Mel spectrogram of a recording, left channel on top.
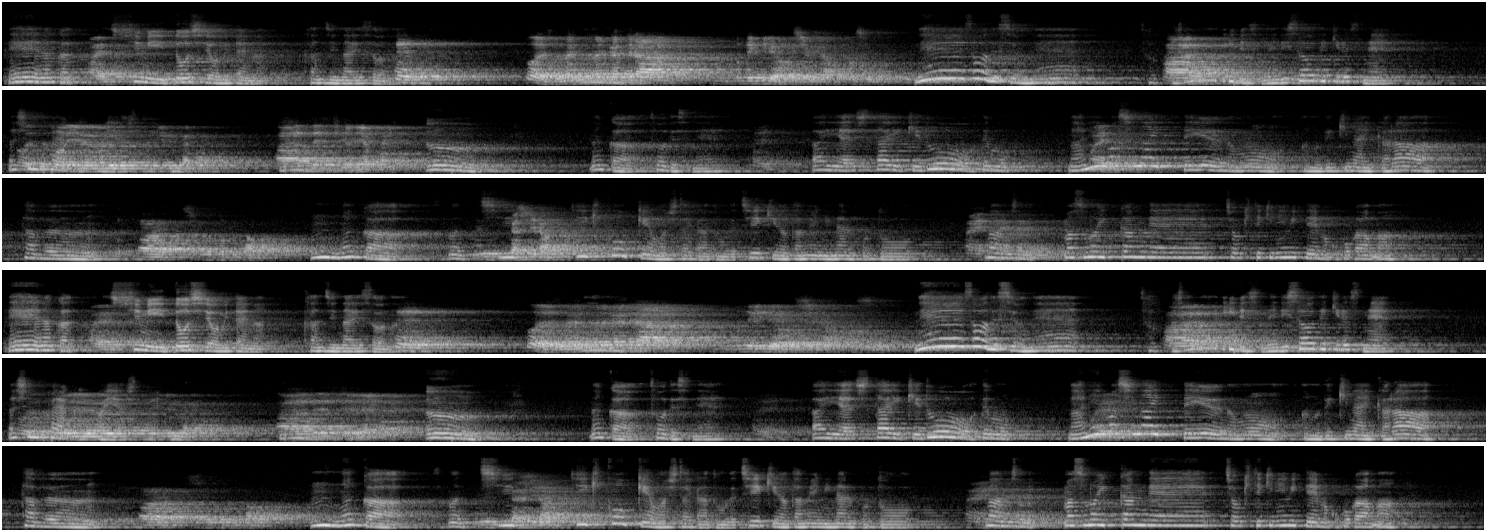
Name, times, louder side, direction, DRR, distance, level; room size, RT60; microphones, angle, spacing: voice 1, 0.1-0.8 1.1-2.7 3.0-4.0 5.8-6.3 9.1-10.8 11.4-13.9 14.9-16.8 17.6-18.0 19.1-19.7 20.7-22.1 22.9-25.0 25.5-29.2 29.9-30.7 32.8-33.7 34.1-34.9 35.4-38.8 39.5-43.7, right 2 dB, 30° right, 9 dB, 1.0 m, -21 dB
voice 2, 0.9-1.3 3.9-4.2 5.2-6.7 7.1-8.8 11.6-12.1 15.0-16.0 16.3-16.9 17.6-18.8 22.3-22.6 25.7-26.0 31.0-31.4 31.6-32.4 34.3-35.2 39.3-40.0, equal, 75° left, -4 dB, 5.8 m, -20 dB
30.0 x 13.0 x 8.3 m, 2.9 s
head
